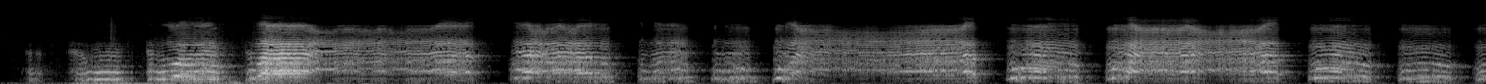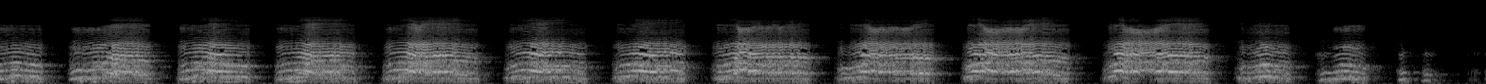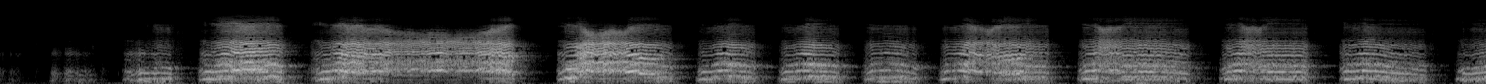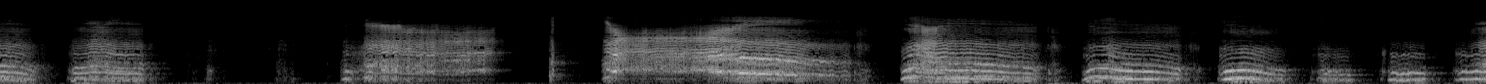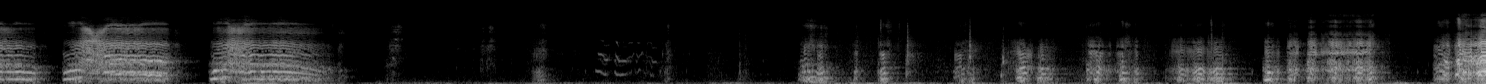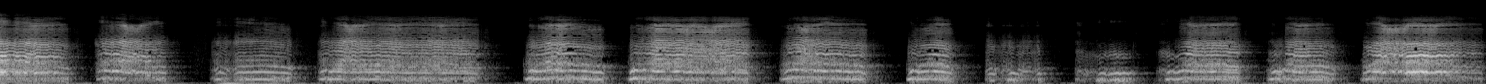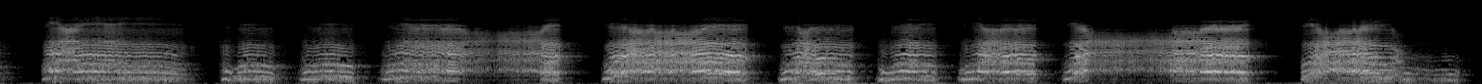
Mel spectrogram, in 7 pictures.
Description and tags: Demon Baby Cry 01 Mixdown 1
This is a sound I made in Audition with the use of pitch bending and some muddling techniques. It was also crafted from:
